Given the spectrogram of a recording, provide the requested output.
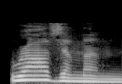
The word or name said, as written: rosamund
